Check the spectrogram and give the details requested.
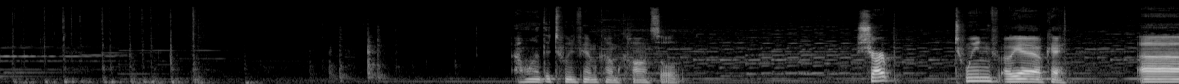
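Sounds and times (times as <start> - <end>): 
quiet typing on a computer keyboard: 0.0 - 2.1
speech: 5.2 - 7.0, 8.6 - 9.0, 9.6 - 10.8, 11.4 - 11.7.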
